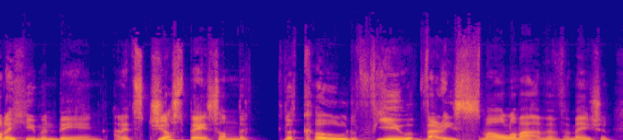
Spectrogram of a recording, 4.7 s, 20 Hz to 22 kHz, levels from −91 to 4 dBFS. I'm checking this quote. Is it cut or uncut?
uncut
